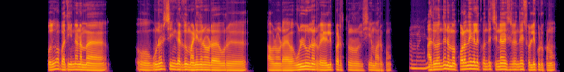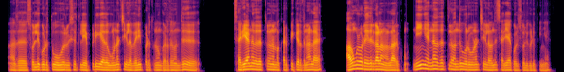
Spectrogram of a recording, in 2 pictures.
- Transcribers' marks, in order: none
- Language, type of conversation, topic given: Tamil, podcast, குழந்தைகளுக்கு உணர்ச்சிகளைப் பற்றி எப்படி விளக்குவீர்கள்?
